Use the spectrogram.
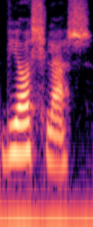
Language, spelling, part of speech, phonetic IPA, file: Polish, wioślarz, noun, [ˈvʲjɔ̇ɕlaʃ], Pl-wioślarz.ogg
